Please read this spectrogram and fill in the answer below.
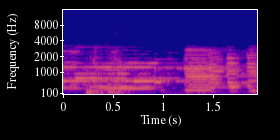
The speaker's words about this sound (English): Sounds like a toy piano on the phone. Yeah. It's not, though. It's a real one.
